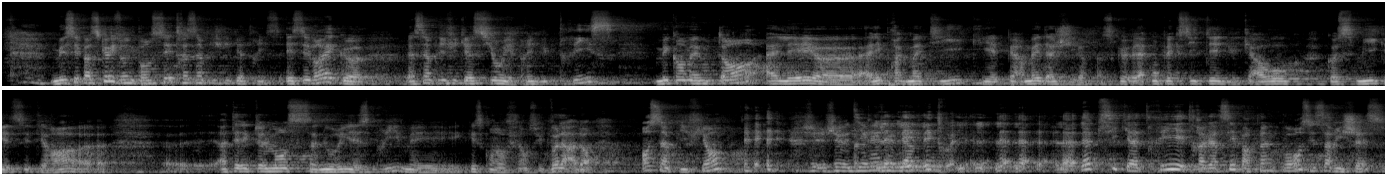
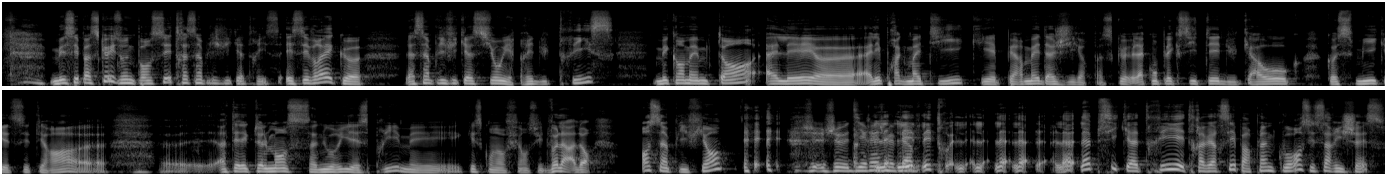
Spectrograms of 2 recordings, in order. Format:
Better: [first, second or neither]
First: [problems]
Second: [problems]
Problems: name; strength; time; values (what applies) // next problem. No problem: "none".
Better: second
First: room echo; slight; dies away in 1.9 s // off-mic speech; somewhat distant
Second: none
